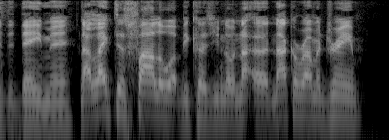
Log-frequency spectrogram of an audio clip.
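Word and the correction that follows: Nacirema: Nasarima. – You know, I can't pronounce that. – Say American backwards.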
